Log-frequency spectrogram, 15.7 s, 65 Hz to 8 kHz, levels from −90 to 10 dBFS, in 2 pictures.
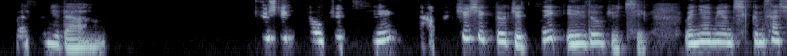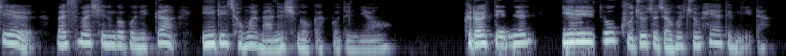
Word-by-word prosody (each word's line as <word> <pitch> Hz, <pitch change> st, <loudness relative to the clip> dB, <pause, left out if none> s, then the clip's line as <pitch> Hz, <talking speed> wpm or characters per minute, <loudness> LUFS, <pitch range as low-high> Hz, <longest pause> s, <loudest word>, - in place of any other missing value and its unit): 맞습니다. 180 Hz, -6 st, -3 dB, 1.8 s
휴식도 300 Hz, -5 st, +1 dB
규칙 285 Hz, -4 st, -2 dB, 0.2 s
다 -, -, -8 dB, 0.3 s
휴식도 290 Hz, -6 st, +2 dB
규칙, 255 Hz, -, 0 dB
일도 195 Hz, +2 st, +3 dB
규칙 125 Hz, -, -9 dB, 0.3 s
왜냐하면 220 Hz, +2 st, +4 dB
지금 210 Hz, +2 st, -2 dB
사실 220 Hz, -, -1 dB, 0.2 s
말씀하시는 195 Hz, +1 st, -2 dB
거 170 Hz, -1 st, -3 dB
보니까 160 Hz, +5 st, -3 dB, 0.2 s
일이 195 Hz, +1 st, +4 dB
정말 175 Hz, -3 st, -3 dB
많으신 140 Hz, +3 st, -4 dB
것 130 Hz, -2 st, -6 dB
같거든요. 125 Hz, 0 st, -13 dB, 0.7 s
그럴 195 Hz, -2 st, +4 dB
때는 195 Hz, +4 st, +1 dB, 0.3 s
일도 230 Hz, +3 st, +7 dB
구조조정을 160 Hz, -, -2 dB
좀 165 Hz, +2 st, -5 dB
해야 200 Hz, +2 st, -3 dB
됩니다. 145 Hz, -3 st, -11 dB
195 Hz, 250 characters per minute, -21 LUFS, 150-225 Hz, 1.8 s, 일도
